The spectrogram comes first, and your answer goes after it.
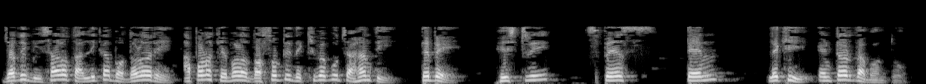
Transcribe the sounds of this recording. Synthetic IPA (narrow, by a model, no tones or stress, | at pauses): d͡ʒɔd̪ibisaɭɔt̪alikabɔd̪ɔɭɔɾḛapɔɽ̃ɔkebɔɭɔd̪ɔsɔʈid̪ekʰibak̬ut͡ʃaɦant̪ḭ | t̪ebe | hisʈɾi | spes | ʈen | lekʰieɳʈɔɾd̪abɔnt̪ṵ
